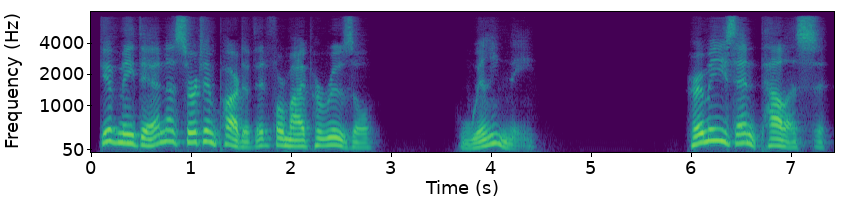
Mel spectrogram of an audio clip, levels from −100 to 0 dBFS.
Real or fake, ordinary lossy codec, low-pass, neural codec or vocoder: fake; MP3, 48 kbps; 7.2 kHz; codec, 16 kHz, about 1 kbps, DyCAST, with the encoder's durations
